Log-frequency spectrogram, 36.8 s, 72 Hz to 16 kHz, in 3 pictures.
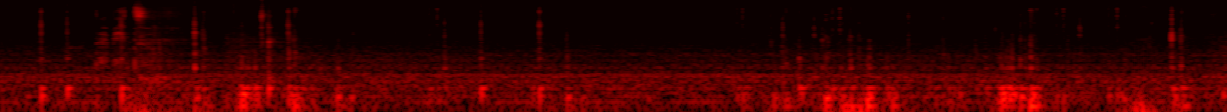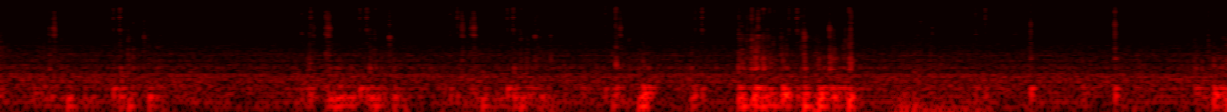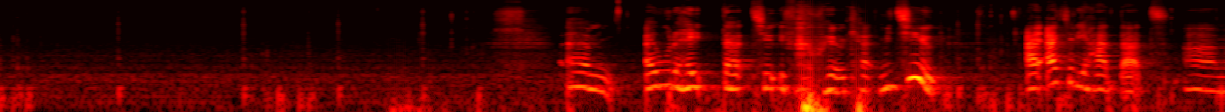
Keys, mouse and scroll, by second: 1.9 KP_3, 3.3 g, 5.6 g, 7.0 click, 7.7 a, 10.1 ctrl+r, 11.6 KP_1, 13.7 g, 15.0 click, 16.1 g, 17.6 g, 19.8 ctrl+z, 20.5 ctrl+b, 24.5 ctrl+z, 27.1 a, 27.5 Tab, 32.9 KP_1, 34.5 Tab, 35.3 middle click, 36.2 click, 36.3 right click.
